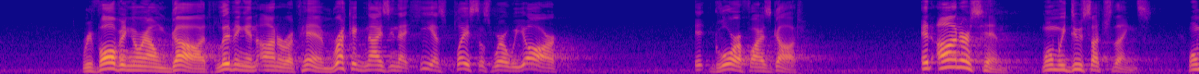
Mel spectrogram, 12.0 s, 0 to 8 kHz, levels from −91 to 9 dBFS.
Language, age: English, 40-59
